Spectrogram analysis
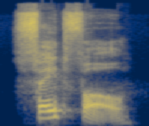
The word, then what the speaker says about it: faithful: And then another word is faithful, faithful. Now, this word, if you look, the emphasis is on the second syllable, full. Some people pronounce it faithful, fool. I've even heard faithful, faithful.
